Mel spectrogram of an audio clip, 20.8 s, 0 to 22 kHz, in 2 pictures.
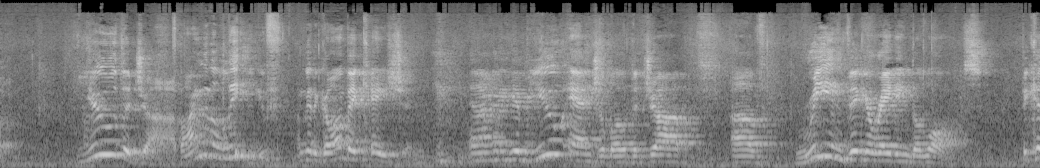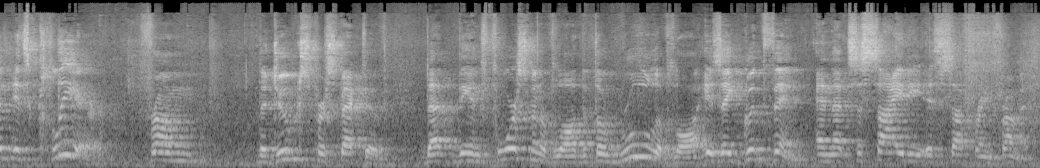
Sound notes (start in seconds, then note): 3.9 laughing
